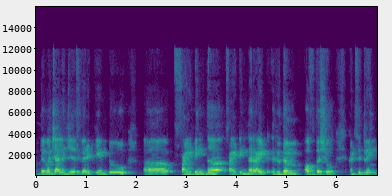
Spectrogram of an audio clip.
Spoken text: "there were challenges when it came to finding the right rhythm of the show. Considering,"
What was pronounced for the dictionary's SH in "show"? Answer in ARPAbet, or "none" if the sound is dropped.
SH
